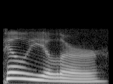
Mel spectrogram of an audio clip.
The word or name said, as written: pilular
